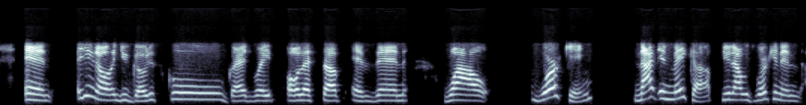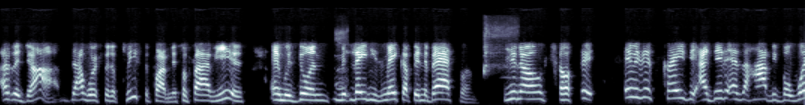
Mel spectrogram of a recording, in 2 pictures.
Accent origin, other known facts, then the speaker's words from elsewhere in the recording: Baltimore, Maryland, United States; So I'm from Baltimore, Maryland. And so Baltimore is not New York.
